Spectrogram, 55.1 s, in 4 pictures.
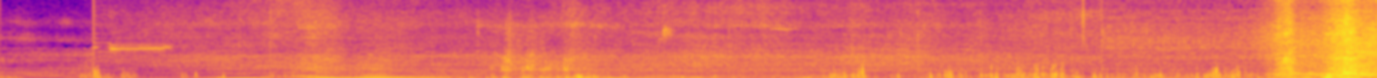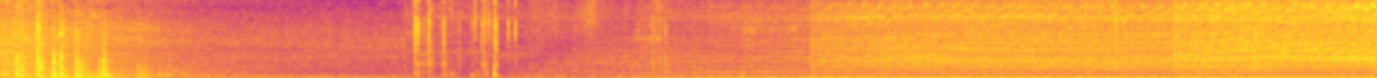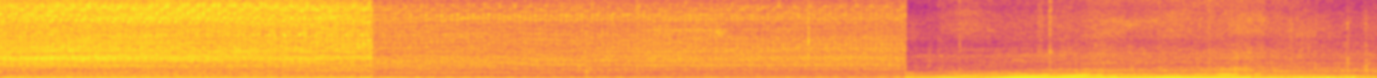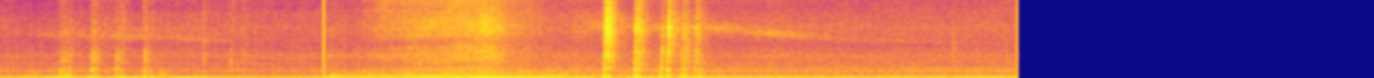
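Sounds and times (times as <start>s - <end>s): car engine accelerating: 10.4s - 51.5s.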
